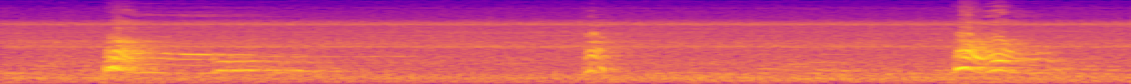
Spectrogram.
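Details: Daytime barking by a dog that has spotted a fox: a strong bark with a trailing yelp, a softer short bark, then another loud bark, spaced irregularly over constant background hiss.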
